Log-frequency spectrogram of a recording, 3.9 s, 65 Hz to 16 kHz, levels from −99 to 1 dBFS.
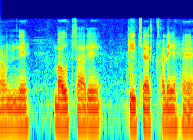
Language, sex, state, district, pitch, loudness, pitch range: Hindi, male, Jharkhand, Deoghar, 110 Hz, -17 LUFS, 110-115 Hz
